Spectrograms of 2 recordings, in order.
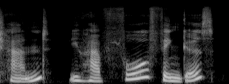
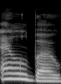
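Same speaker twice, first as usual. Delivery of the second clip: elbow with stress on first syllable EL. Showing how to pronounce the body part: stress on EL in elbow. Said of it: "Stress on the first syllable".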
